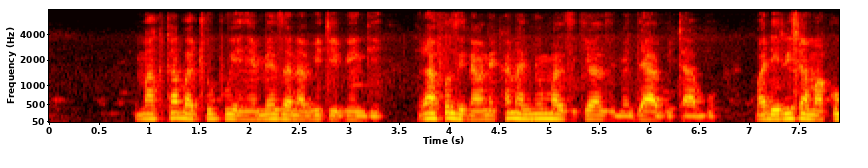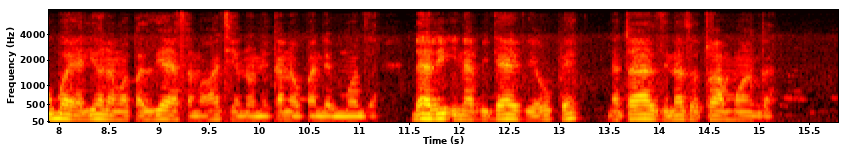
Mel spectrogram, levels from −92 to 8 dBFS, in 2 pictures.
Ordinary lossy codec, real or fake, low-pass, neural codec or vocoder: AAC, 48 kbps; real; 7.2 kHz; none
